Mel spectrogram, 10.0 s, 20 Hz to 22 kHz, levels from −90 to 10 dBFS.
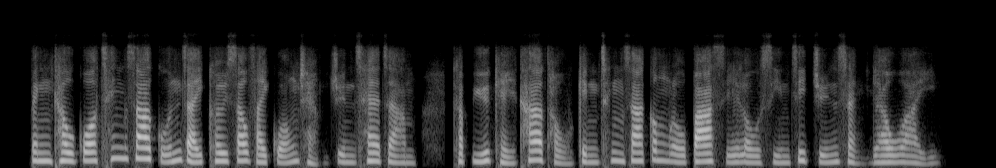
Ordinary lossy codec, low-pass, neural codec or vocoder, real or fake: Opus, 16 kbps; 7.2 kHz; codec, 16 kHz, about 1 kbps, DyCAST, with the encoder's durations; fake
